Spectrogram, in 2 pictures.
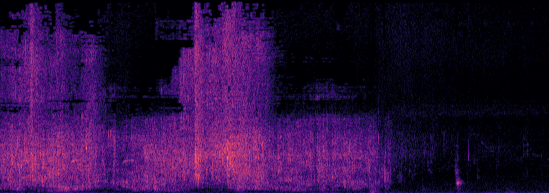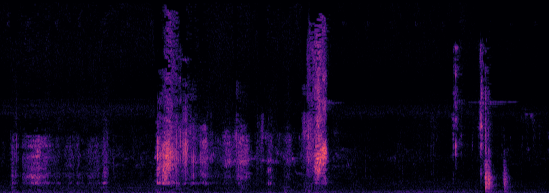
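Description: A hooked catfish thrashing and splashing at the water's surface beside the boat for about the first four seconds. Then the splashing stops and a few short knocks follow.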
